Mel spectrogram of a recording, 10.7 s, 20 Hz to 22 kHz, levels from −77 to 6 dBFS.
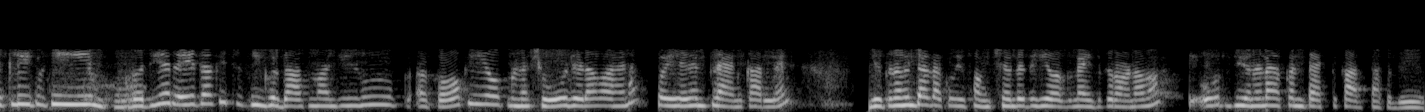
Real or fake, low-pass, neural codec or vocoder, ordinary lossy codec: fake; 3.6 kHz; codec, 44.1 kHz, 7.8 kbps, Pupu-Codec; none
